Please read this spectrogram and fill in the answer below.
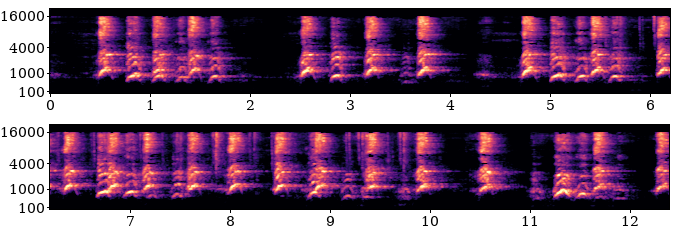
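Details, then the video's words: Nearly unbroken barking from a Yorkshire Terrier and Lhasa Apso at a window: fast strings of sharp, high yaps packed together, broken only by short pauses, continuing throughout. "Yorkshire Terrier and Lhasa Apso Barking in the Window"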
